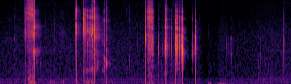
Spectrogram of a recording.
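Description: A beer being cracked open: a series of sharp metallic clicks and crunching snaps in several short bursts, followed by a soft low thud, with no talking.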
